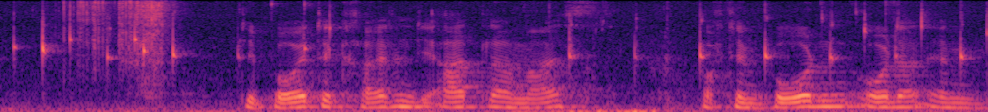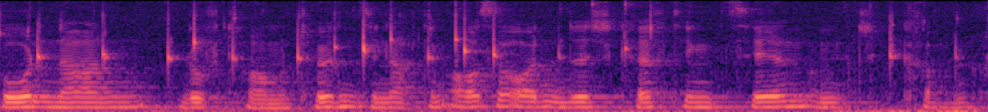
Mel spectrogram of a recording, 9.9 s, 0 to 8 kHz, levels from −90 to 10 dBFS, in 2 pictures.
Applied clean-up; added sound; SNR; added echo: none; Drip + Domestic sounds, home sounds; 9 dB; none.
